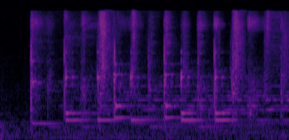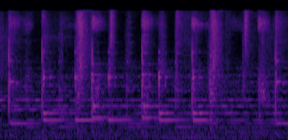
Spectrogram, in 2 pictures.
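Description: A phone ringtone repeats steadily in short electronic bursts, a bright melodic chime pulsing over and over at moderate volume with no talking.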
